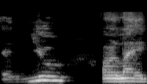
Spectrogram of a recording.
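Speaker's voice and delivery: plain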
